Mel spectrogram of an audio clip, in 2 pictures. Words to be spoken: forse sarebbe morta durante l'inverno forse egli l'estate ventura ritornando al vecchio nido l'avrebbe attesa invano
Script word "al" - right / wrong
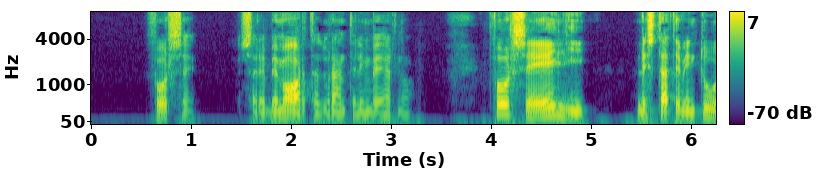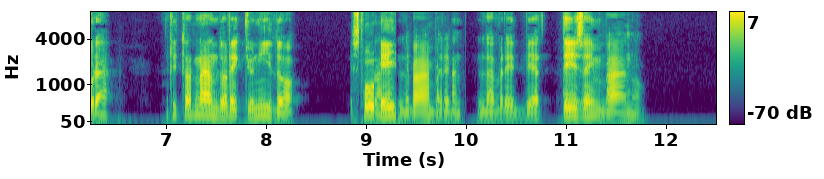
wrong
